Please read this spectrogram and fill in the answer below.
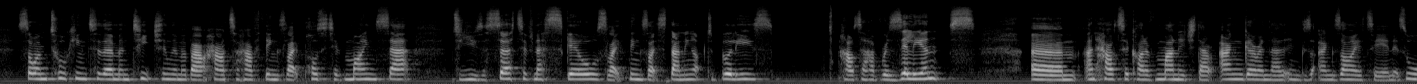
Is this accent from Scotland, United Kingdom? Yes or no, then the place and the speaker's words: no; Henbury, South West England, United Kingdom; I used to come here to this church when I was younger, and I grew up in Henbury. I went to Henbury School, so I'm a local girl.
